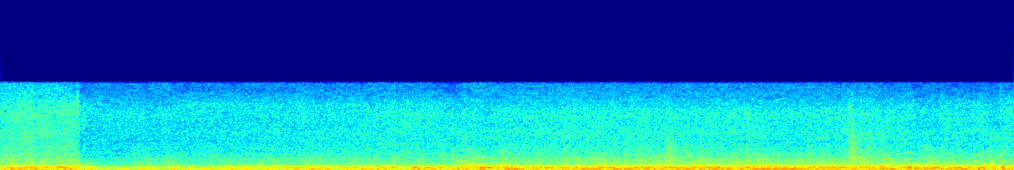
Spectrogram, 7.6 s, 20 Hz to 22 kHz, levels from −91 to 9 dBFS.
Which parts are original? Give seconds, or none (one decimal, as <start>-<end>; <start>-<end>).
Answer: 1.3-2.8; 3.7-6.6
